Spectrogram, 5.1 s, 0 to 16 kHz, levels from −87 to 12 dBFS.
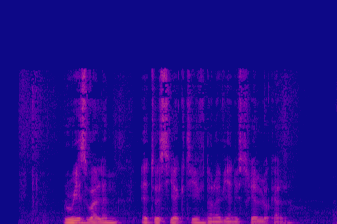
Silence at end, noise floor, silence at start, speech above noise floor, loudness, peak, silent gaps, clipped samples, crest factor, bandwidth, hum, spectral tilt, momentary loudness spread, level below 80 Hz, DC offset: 0.65 s; -72 dBFS; 0.3 s; 34 dB; -39 LUFS; -22 dBFS; none; under 0.1%; 18 dB; 11.5 kHz; none; -5.5 dB/octave; 22 LU; -70 dBFS; under 0.1%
